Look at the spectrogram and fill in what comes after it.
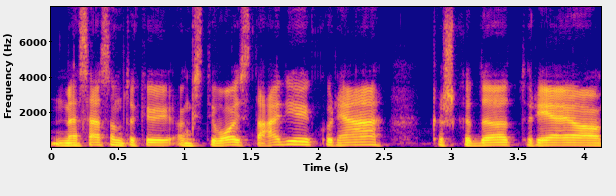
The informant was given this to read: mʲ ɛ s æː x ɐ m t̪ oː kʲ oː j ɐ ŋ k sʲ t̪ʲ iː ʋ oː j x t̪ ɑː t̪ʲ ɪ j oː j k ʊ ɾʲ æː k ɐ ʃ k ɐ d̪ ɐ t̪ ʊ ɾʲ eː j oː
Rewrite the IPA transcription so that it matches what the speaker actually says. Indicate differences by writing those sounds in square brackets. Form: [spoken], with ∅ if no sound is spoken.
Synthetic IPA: mʲ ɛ s æː [s] ɐ m t̪ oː kʲ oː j ɐ ŋ k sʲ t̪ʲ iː ʋ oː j [s] t̪ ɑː [d̪ʲ] ɪ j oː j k ʊ ɾʲ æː k ɐ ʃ k ɐ d̪ ɐ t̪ ʊ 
